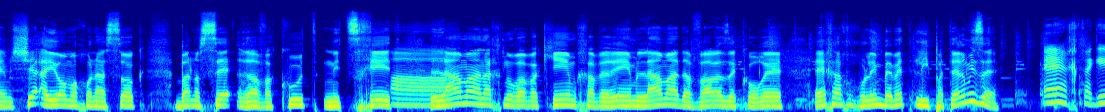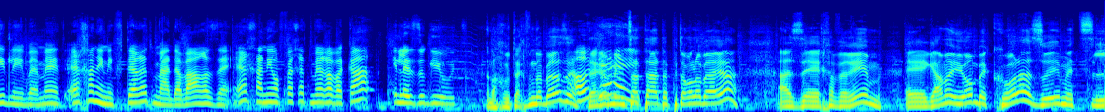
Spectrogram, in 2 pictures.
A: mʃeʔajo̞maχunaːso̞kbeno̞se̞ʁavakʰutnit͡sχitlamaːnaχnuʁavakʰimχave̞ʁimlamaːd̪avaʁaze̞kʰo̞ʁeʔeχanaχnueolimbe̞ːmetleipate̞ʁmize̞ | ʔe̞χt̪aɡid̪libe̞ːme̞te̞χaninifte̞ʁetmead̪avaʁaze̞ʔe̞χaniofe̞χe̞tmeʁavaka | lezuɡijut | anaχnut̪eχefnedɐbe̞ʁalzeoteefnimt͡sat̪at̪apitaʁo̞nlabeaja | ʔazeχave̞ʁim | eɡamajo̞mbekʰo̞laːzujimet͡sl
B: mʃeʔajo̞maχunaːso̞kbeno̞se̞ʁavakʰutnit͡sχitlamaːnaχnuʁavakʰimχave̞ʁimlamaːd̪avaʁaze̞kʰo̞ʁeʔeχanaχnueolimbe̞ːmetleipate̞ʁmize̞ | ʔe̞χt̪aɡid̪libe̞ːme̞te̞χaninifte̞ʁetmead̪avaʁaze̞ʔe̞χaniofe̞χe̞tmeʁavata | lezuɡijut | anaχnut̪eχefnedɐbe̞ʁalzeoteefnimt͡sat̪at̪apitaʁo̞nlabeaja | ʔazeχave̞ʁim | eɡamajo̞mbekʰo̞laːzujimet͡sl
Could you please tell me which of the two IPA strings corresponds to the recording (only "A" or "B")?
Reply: A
